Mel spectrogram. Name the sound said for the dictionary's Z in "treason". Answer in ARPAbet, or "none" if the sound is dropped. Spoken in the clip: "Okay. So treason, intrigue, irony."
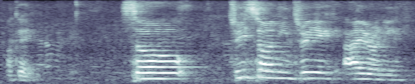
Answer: S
